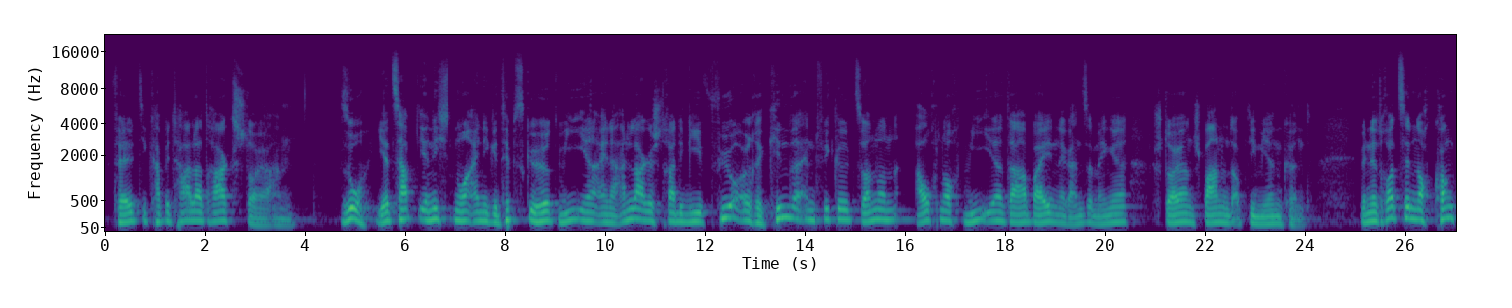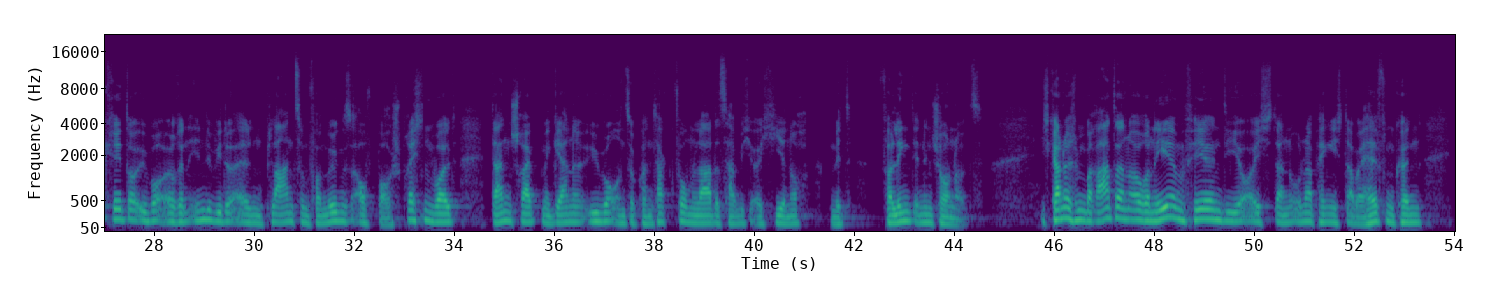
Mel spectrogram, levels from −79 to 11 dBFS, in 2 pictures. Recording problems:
wrong speed, natural pitch; too slow; 0.5 times normal speed

